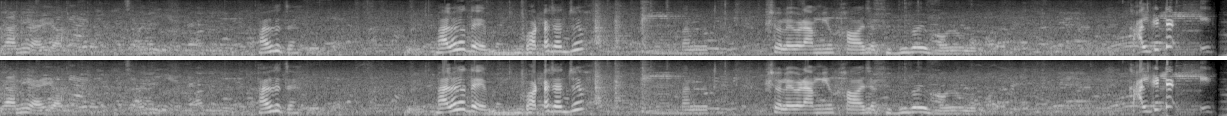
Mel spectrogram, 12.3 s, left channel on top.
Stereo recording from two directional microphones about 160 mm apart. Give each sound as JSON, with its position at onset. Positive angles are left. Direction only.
{"t": 0.0, "sound": "speech", "side_deg": -55}
{"t": 2.6, "sound": "speech", "side_deg": 5}
{"t": 4.4, "sound": "speech", "side_deg": 5}
{"t": 7.7, "sound": "speech", "side_deg": 5}
{"t": 11.3, "sound": "speech", "side_deg": 5}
